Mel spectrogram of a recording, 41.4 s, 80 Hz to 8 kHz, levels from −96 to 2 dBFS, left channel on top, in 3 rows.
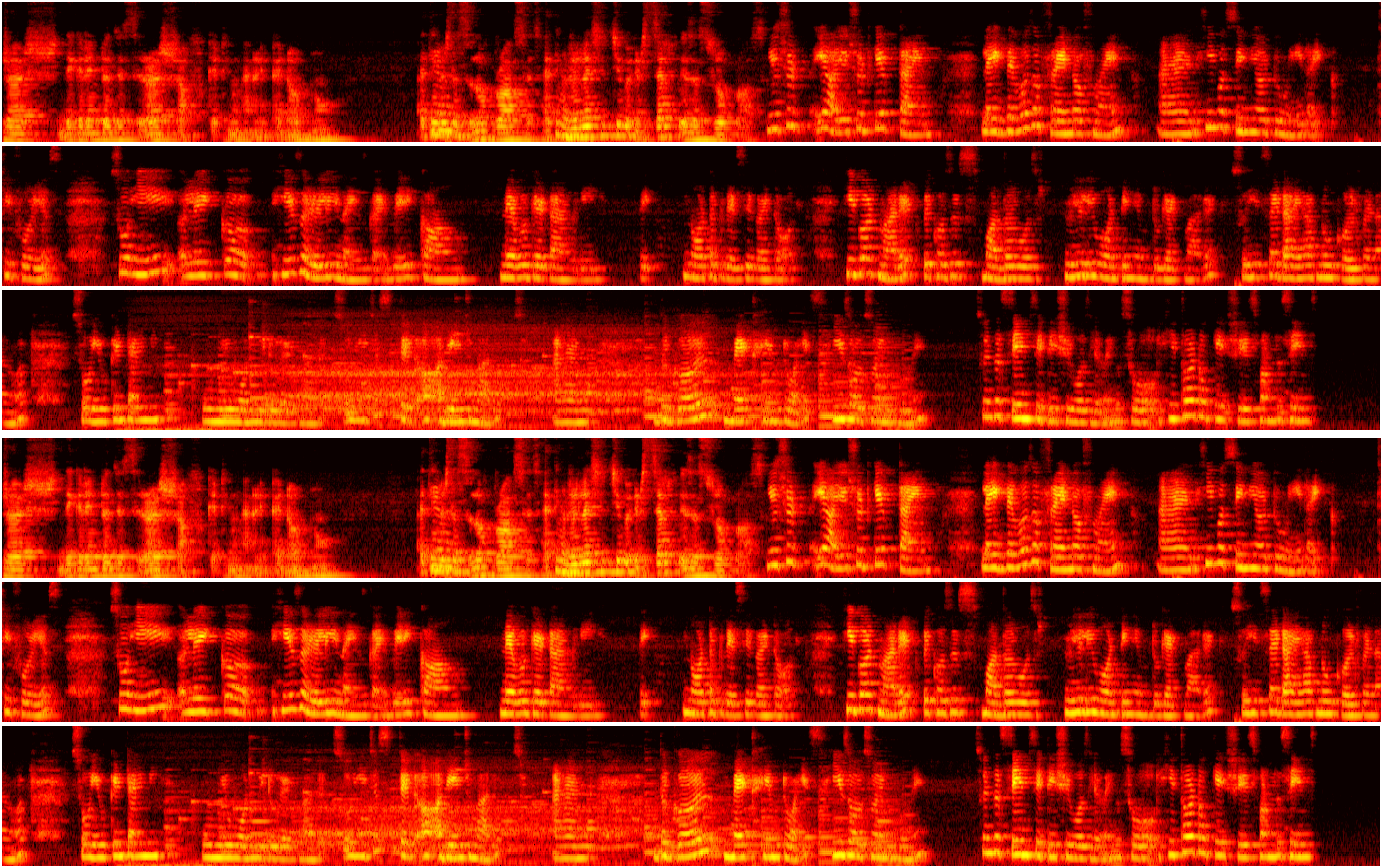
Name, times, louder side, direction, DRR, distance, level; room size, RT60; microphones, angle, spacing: voice 1, 0.0-3.4 4.1-7.6, right 1 dB, 50° right, 1.0 m, -35 dB
voice 2, 4.3-4.6 7.6-11.3 11.5-13.2 13.7-19.8 20.2-20.3 20.6-29.3 29.6-32.8 33.1-36.9 37.3-40.7, right 3 dB, 80° right, 0.7 m, -34 dB
sound 1, 28.7-36.1, left 2 dB, 70° left, 1.1 m, -45 dB
sound 2, 29.2-36.7, equal, 5° left, 0.7 m, -45 dB
3.4 x 2.4 x 2.4 m
head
